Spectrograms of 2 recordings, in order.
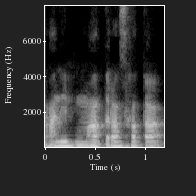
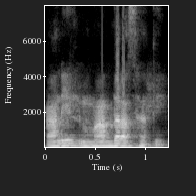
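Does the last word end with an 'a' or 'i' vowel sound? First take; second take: a; i. First: The last word ends with an 'a' vowel. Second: The last word ends with an 'i' vowel. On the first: The speaker calls it wrong. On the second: The speaker calls it right.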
